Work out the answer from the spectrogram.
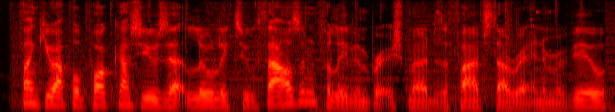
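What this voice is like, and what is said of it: English accent. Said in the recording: “Love to hear the English accent.”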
